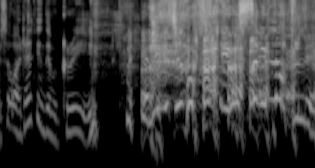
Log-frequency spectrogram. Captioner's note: everyone laughing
